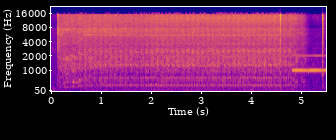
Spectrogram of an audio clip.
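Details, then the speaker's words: 2007 Dodge Ram 1500 5.7L Hemi: steady, even cranking at about three beats a second with no firing, tach moving (crank signal present); crank no start, P0340 camshaft position sensor code stored, cam/crank sync suspected. "you can see the rpm gauge moves so it tells me you got a crank signal but it's a crank no start"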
